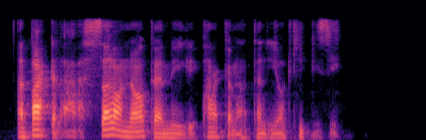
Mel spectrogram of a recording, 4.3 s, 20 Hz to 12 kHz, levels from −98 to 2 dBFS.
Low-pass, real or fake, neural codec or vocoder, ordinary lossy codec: 7.2 kHz; fake; codec, 16 kHz, 1 kbps, FunCodec, trained on LibriTTS, 50 frames a second; Opus, 64 kbps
